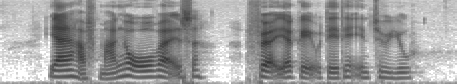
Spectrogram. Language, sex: Danish, female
